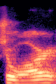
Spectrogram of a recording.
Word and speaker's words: Jhawar: For the judge's reference, that's Jawar. It's spelled Jhawar.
